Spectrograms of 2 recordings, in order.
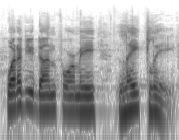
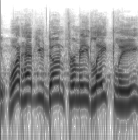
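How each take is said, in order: First: Said in the usual way. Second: Higher, louder demanding fan. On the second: Retold or imitated. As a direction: needle the coach like a fed-up fan. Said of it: "I call it the".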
